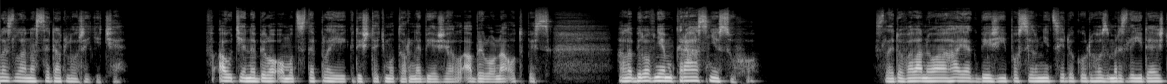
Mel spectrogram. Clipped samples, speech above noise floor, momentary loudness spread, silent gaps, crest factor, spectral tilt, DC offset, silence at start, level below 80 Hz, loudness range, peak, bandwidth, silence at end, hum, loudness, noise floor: under 0.1%; 64 dB; 13 LU; none; 16 dB; -5.5 dB/octave; under 0.1%; 0 s; -58 dBFS; 2 LU; -2 dBFS; 14 kHz; 0 s; none; -16 LUFS; -79 dBFS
